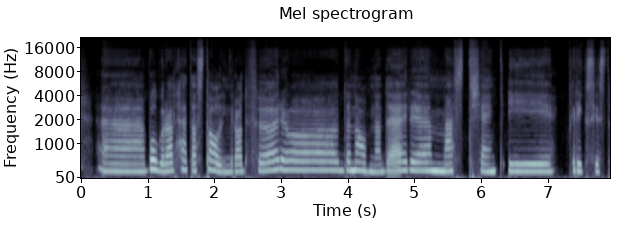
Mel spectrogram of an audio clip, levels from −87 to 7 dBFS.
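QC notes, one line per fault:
Throughout, Opus compression. The speech sounds hoarse, rough and grainy, and the damage is plainly audible. Content still reaches about 20.2 kHz. This is likely Opus running its hybrid speech mode at a low rate, fitting 16 kbps, with detail replaced by noise.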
